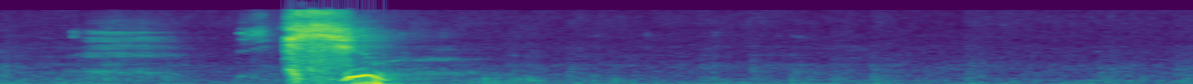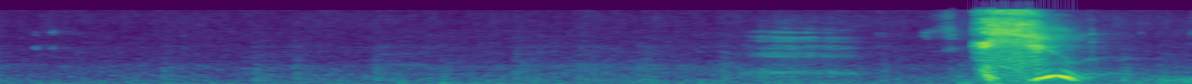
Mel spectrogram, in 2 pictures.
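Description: Two loud, sharp sneezes, each preceded by a quick inhaled catch, separated by about nine seconds of quiet.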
